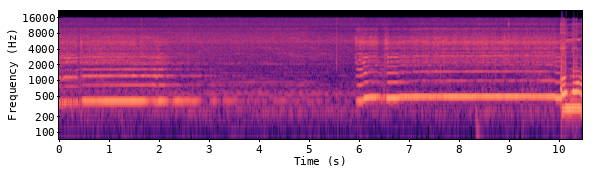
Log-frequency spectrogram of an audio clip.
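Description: A flute playing long held notes: a steady tone at first, a softer passage in the middle, then a slightly higher note that slides in about six seconds in and is held to the end.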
